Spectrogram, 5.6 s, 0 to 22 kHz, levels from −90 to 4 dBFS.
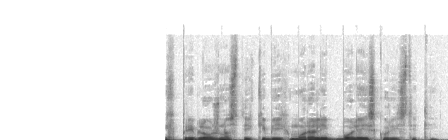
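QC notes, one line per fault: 0.00–2.07 s, audio dropout to silence: the input path was likely cut off before the clip began, through a lost device connection or a mute left engaged, while the recorder kept writing silence. The clip therefore opens already in dead silence with no room tone or noise floor at all, and the speech arrives abruptly mid-flow at "priložnosti ki bi", so whatever came before that point is missing rather than merely quiet.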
